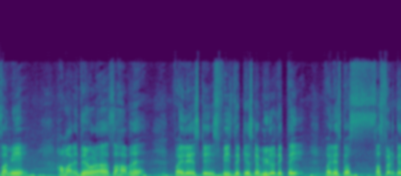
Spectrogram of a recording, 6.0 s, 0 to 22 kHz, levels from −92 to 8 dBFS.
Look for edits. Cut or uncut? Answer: uncut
